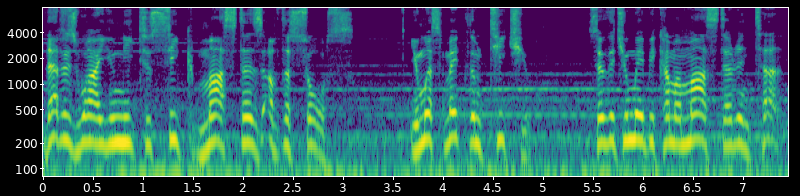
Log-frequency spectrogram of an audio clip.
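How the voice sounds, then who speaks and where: Solemn, higher-pitched god over music. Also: male voice, steady tone, fairly bright tone. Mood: solemn, exhorting. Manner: grave, grandiloquent, measured. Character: solemn male god, lofty guiding mentor. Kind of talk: fantasy video game voice acting. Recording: orchestral music behind the voice.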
